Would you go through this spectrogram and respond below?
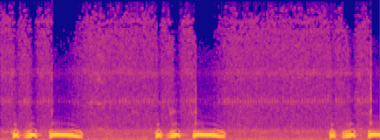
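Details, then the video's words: Spotted dove, male, calling to lure birds: repeated phrases of two brief coos and one prolonged, gently descending coo, nearly three phrases in a row at steady intervals, with low rumbling background. "Suara Tekukur-Pancinga Tekukur"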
